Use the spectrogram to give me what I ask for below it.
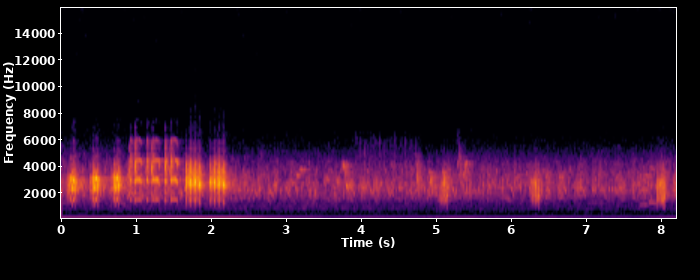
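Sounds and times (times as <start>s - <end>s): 
Great reed warbler song: 0.0s - 8.2s.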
